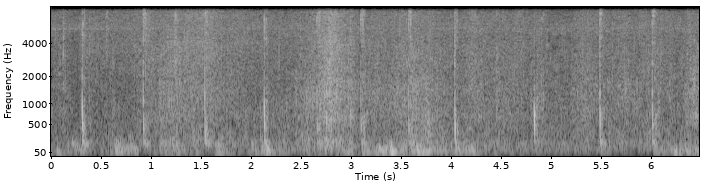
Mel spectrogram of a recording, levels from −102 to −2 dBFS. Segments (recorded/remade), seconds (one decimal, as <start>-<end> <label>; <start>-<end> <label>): 0.0-6.5 recorded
